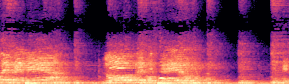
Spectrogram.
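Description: A chirigota chorus of men singing a cuplé together, accompanied by Spanish guitars and a bass drum beaten about every two seconds.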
